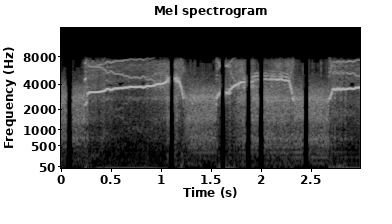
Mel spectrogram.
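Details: Fledgling bald eagle in Southwest Florida, 16 March 2018, squealing excitedly at a fish gift its father brings to celebrate its first fledge and return to the nest. Loud, high whistled squees, each rising then held about a second, repeated three times with brief gaps.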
